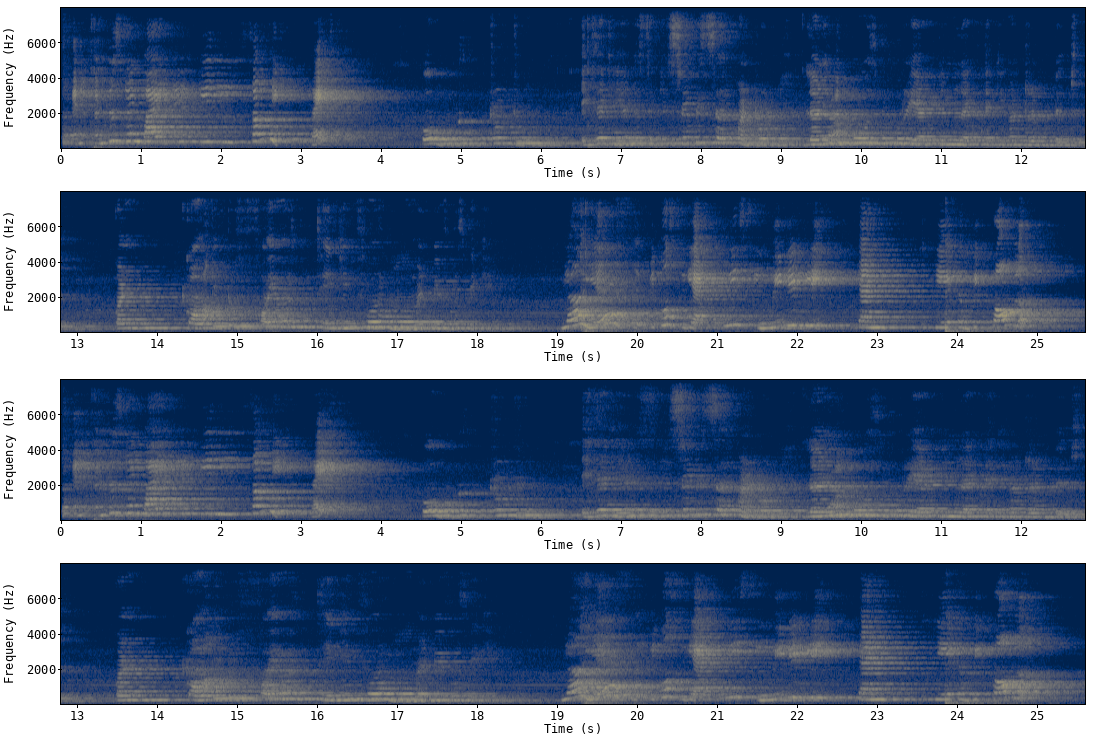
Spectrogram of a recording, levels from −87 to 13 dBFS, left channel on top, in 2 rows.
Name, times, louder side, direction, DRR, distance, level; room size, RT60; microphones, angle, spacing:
voice 1, 0.0-2.8 3.1-3.3 9.6-9.8 14.5-14.7 19.0-22.3 22.8-23.1 23.7-24.2 24.4-24.9, left 2 dB, 55° left, -2 dB, 0.7 m, -30 dB
voice 2, 4.5-5.0 5.4-6.0 6.5-12.7 13.5-13.9 14.3-18.3, equal, 85° left, -1 dB, 2.0 m, -32 dB
19.0 x 9.5 x 2.4 m, 2.7 s
head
